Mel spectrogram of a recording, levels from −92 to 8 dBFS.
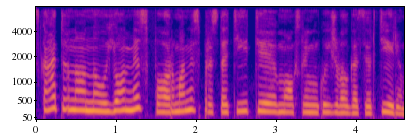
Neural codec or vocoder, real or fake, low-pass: vocoder, 44.1 kHz, 128 mel bands, Pupu-Vocoder; fake; 7.2 kHz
